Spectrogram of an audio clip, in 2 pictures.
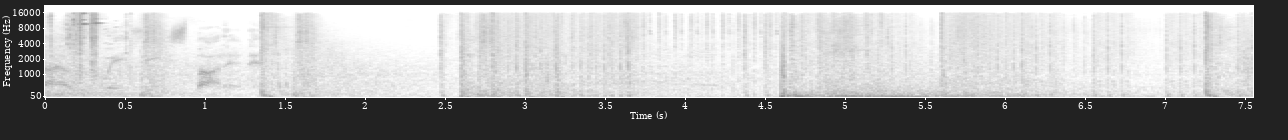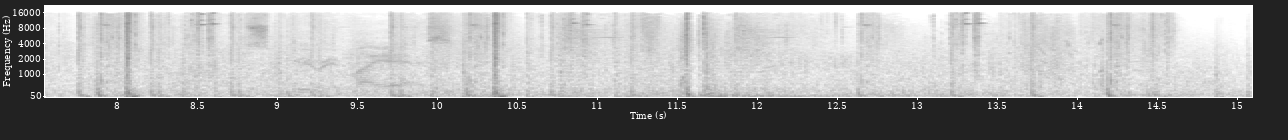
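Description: Rapid bursts of automatic gunfire and shots in Black Ops 3, a multiplayer shooter video game, crackling loudly and near across the whole stretch with a few pauses, under occasional talk.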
